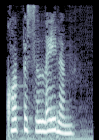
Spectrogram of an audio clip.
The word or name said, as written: corpus allatum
